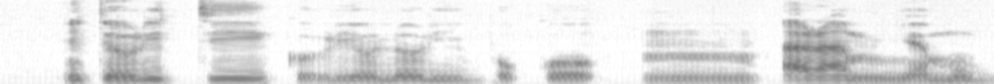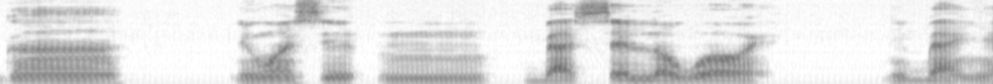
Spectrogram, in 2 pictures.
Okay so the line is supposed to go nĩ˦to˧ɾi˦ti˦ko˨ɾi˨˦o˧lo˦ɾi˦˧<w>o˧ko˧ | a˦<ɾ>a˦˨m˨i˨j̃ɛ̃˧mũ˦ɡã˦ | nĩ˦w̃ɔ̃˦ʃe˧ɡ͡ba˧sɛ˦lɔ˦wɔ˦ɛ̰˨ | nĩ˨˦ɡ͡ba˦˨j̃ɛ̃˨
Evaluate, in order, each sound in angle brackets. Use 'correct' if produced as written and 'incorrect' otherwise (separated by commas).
incorrect, correct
